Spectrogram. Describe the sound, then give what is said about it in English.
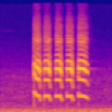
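Five quick, nasal quacks from a duck call are sounded at ducks diving for food in a pond. The quacks are evenly spaced in a fast rhythm, each loud and reedy with buzzy overtones, sounding alone over a faint low rumble. “Okay, I'm gonna give them the duck call.”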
